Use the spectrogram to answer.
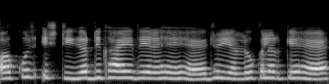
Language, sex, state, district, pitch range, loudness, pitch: Hindi, female, Odisha, Malkangiri, 275-300 Hz, -16 LUFS, 285 Hz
